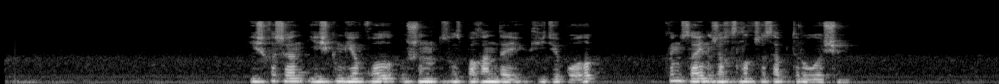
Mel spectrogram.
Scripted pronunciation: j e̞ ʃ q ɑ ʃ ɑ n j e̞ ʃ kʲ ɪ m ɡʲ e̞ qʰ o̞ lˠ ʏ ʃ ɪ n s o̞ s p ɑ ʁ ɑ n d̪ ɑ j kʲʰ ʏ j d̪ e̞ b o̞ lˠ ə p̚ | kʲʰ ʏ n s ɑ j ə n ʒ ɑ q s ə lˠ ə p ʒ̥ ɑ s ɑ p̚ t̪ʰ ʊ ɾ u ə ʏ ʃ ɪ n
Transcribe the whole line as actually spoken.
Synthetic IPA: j e̞ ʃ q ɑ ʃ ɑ n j e̞ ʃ kʲ ɪ m ɡʲ e̞ qʰ o̞ lˠ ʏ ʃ ɪ n s o̞ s p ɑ ʁ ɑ n d̪ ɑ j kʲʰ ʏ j d̪ e̞ b o̞ lˠ ə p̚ | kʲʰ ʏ n s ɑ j ə n ʒ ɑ q s ə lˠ ə q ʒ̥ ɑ s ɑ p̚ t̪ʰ ʊ ɾ u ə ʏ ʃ ɪ n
